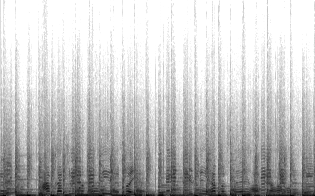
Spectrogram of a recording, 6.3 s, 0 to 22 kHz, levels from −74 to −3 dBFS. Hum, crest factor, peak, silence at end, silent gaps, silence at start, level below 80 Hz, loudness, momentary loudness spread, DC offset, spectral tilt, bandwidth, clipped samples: none; 10 dB; 0 dBFS; 0 s; none; 0 s; -16 dBFS; -11 LUFS; 2 LU; under 0.1%; -6 dB/octave; 13 kHz; 0.5%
